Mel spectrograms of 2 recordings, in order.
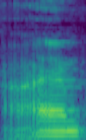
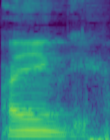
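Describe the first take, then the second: First: The syllable ends in an m sound. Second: The syllable ends in an ng sound. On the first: The speaker calls it wrong. "आयम में आयम कहते हैं" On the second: The speaker calls it right. "पहले में गकार रहेगा"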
